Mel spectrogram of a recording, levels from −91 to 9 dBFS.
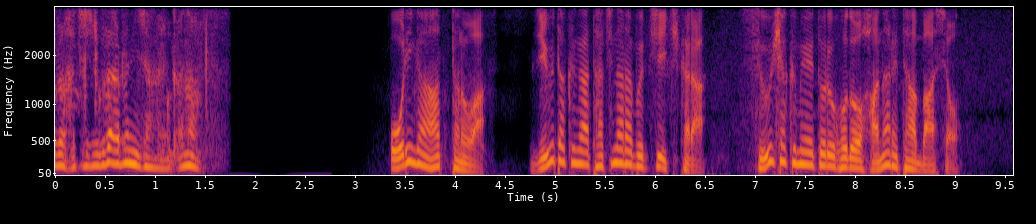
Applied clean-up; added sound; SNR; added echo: neural mask model Resemble Enhance denoiser.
